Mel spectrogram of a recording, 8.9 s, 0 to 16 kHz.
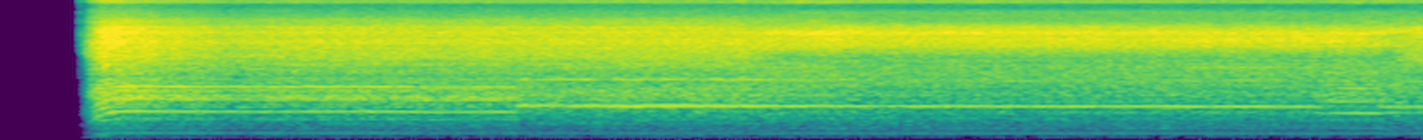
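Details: Worn original motor of a professional hair dryer used several years, with a 0.22 µF capacitor fitted and sparking: loud rushing airflow with a steady whine and a wavering tone; the motor is worn and should be retired.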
